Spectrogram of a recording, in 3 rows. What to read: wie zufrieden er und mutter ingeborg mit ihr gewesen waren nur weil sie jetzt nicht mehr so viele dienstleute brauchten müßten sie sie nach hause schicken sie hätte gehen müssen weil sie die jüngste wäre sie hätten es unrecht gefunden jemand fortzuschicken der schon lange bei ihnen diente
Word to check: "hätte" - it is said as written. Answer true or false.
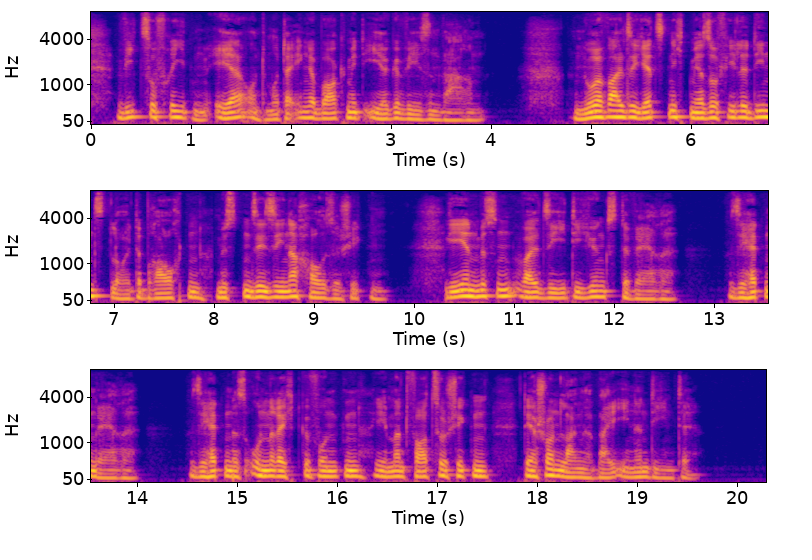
false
